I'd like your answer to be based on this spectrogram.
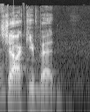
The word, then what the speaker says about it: Jochebed: Jochebed.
